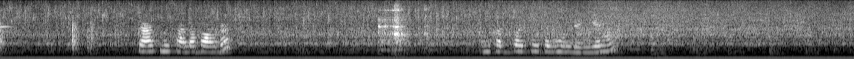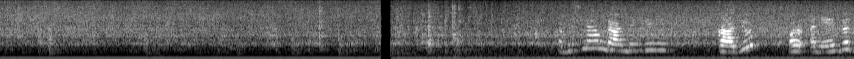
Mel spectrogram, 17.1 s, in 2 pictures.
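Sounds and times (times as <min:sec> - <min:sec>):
sauce sizzling in a pan: 0:00.0 - 0:17.0.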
